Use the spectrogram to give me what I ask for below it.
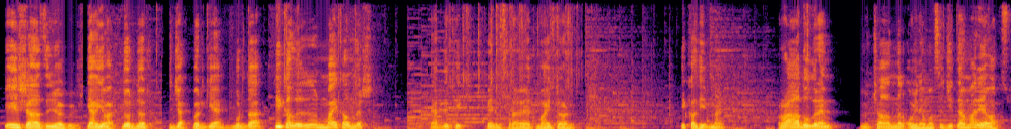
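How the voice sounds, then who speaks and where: A man in his thirties at home giving casual gameplay commentary, bantering and often shouting at his kids. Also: medium pitch, normal speed, faint music behind. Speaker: gaming YouTuber and father. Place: home room.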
